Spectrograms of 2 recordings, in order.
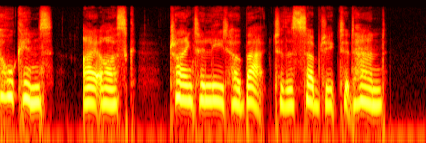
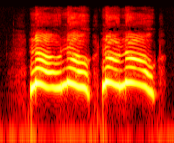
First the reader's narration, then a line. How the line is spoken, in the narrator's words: she shouts to the air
